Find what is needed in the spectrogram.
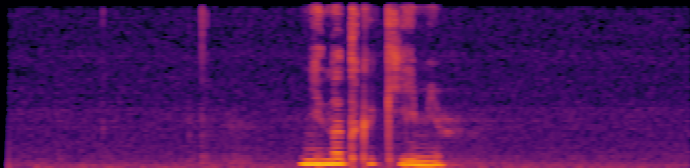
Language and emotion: Russian, neutral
